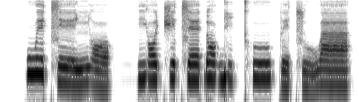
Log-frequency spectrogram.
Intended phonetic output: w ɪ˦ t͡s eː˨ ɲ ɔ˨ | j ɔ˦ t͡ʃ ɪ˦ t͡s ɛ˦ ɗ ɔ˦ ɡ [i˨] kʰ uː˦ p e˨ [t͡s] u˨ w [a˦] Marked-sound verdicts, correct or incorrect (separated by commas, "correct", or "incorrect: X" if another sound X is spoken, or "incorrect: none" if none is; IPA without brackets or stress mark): incorrect: i˦˨, correct, incorrect: aː˦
